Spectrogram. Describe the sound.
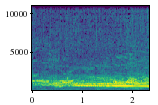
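A man and several children at a camp cabin howl together in one long, sustained, wavering wail, loud, the voices blending into a single unbroken cry.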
